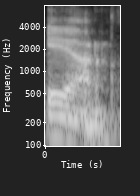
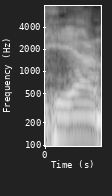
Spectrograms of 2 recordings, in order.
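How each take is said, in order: First: "এয়ার" starting straight on the vowel; teacher's model of "এয়ার", the h left silent. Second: "হেয়ার" with an audible h at the start; H sounded. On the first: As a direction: say "এয়ার" with no h at all. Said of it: "উচ্চারণটা এয়ার". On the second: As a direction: say "হেয়ার" with the h pronounced, as the mistake to avoid. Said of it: "উচ্চারণটা কিন্তু হেয়ার না". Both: Shown as a demonstration.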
